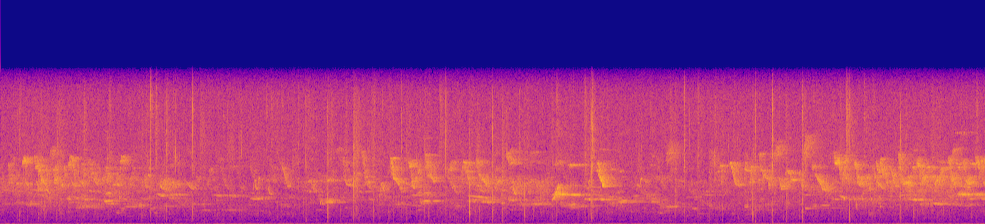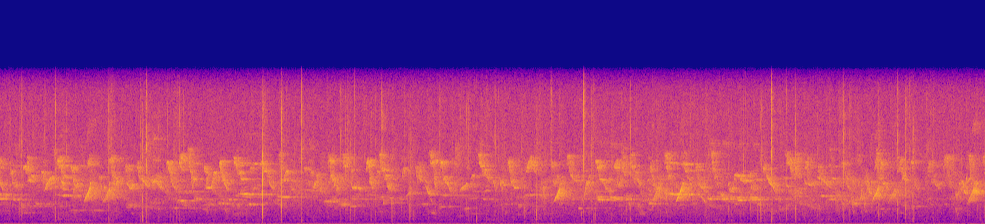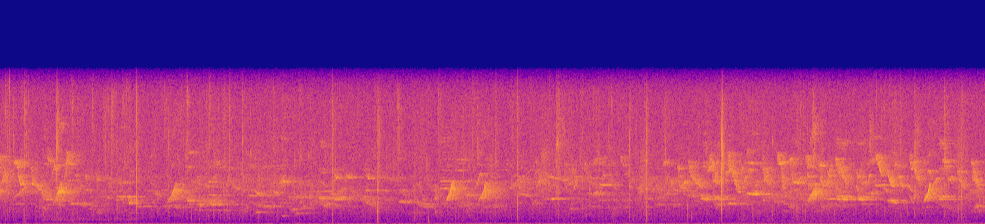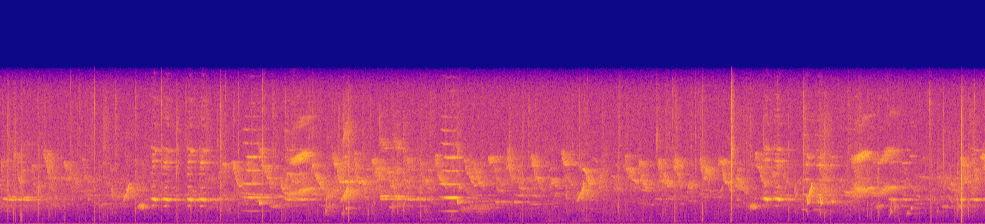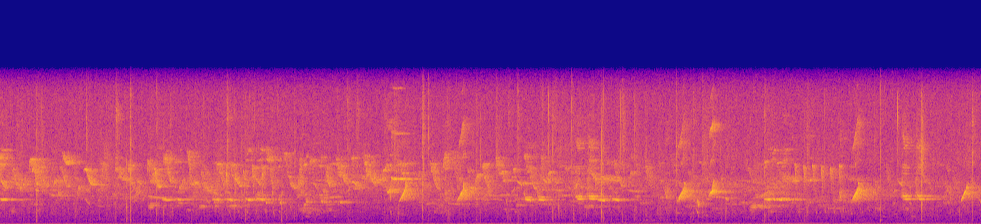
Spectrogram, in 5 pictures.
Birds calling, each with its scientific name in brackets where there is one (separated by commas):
Iiwi (Drepanis coccinea), Warbling White-eye (Zosterops japonicus)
